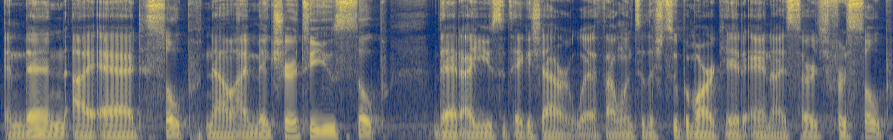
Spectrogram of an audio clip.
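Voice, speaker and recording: A man with a very deep, bright voice chats to his viewers like a travel vlogger. His delivery is colloquial and animated, often checking in with the listener. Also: a little slow. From Nigeria. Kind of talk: casual vlog talk to viewers.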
